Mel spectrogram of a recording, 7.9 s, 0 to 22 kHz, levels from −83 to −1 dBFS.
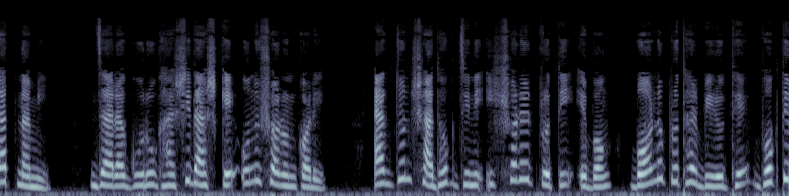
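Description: Throughout, likely HE-AAC compression, fitting roughly 24 kbps, rebuilds the speech's treble from copied lower bands, leaving s sounds gritty and metallic, with nothing above 14.9 kHz.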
